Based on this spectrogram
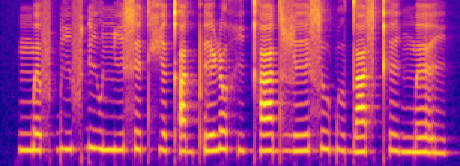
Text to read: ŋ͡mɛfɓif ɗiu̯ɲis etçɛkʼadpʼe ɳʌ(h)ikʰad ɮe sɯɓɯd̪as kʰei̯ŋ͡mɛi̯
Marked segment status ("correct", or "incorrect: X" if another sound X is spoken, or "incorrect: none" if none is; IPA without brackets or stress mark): incorrect: x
